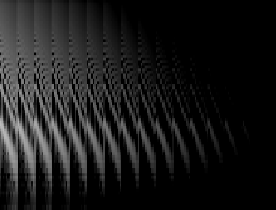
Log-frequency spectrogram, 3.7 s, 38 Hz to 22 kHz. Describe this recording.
Sound effects > Electronic / Design
8-bit "pliu-pliu-pliu..." ARP
8-bit arp that i created and processed in DAW; I'll just call it "pliu-pliu" sound, because . Anyway, Ы.
videogame, arcade, 8-bit, chippy, retro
